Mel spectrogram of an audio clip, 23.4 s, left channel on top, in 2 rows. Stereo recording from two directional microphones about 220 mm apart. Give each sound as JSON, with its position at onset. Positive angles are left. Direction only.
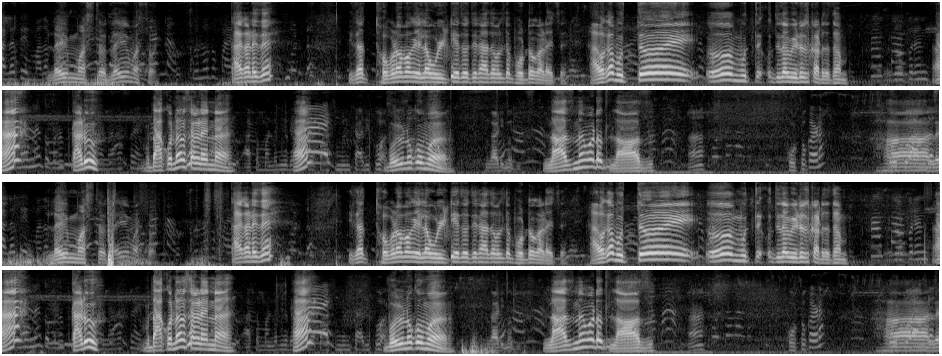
{"t": 0.6, "sound": "speech", "side_deg": -20}
{"t": 1.2, "sound": "speech", "side_deg": 25}
{"t": 2.8, "sound": "speech", "side_deg": 0}
{"t": 4.3, "sound": "speech", "side_deg": 10}
{"t": 11.6, "sound": "speech", "side_deg": -5}
{"t": 12.5, "sound": "a man's voice", "side_deg": -20}
{"t": 18.5, "sound": "speech", "side_deg": 0}
{"t": 21.5, "sound": "speech", "side_deg": 40}
{"t": 22.6, "sound": "speech", "side_deg": 15}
